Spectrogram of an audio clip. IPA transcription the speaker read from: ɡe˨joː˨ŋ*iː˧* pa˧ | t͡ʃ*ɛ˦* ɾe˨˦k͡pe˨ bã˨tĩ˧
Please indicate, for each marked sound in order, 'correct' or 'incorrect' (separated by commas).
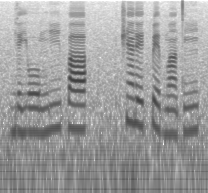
correct, incorrect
